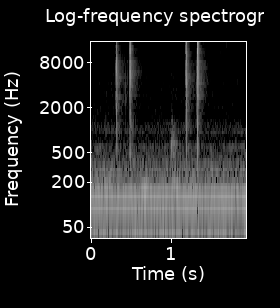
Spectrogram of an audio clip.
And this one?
Pen Clicks-GAIN 01
Retractable pen click with a slight increase in gain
